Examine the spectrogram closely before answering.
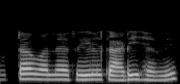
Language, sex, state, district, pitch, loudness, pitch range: Surgujia, female, Chhattisgarh, Sarguja, 225 Hz, -23 LUFS, 215-230 Hz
